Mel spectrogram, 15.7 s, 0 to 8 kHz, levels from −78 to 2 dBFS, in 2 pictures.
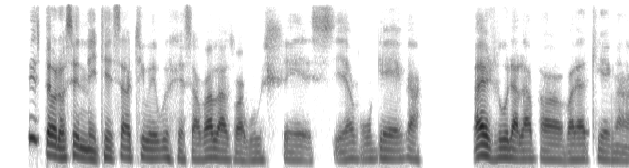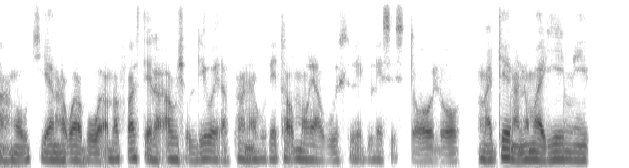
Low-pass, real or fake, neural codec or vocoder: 7.2 kHz; fake; codec, 16 kHz, 0.8 kbps, ZipCodec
